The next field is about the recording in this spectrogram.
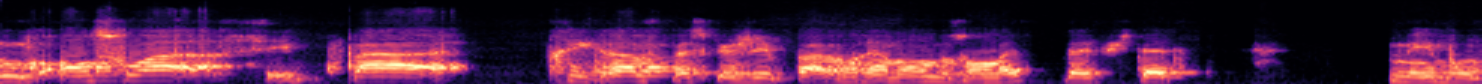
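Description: Long, frequent pauses break up a woman's speech, which goes at a very slow pace. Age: 20s. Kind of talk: interview. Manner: halting.

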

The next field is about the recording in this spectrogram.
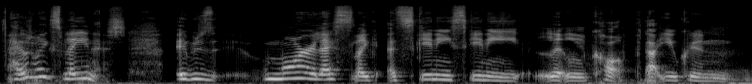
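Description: With a Waterford Irish accent, a woman speaks at a very slow pace, fairly high in pitch and swinging very widely in pitch. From Ireland, Waterford. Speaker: podcast co-host. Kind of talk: casual chat.

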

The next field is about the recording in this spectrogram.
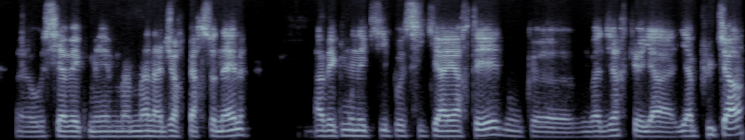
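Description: Medium-pitched male speech at a fairly slow pace. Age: 20s. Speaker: racing driver. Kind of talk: interview. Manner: halting.

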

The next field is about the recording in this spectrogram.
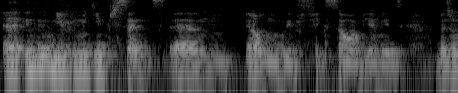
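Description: A man speaks at a moderate pace in a medium pitch. Audible room echo and noticeable background noise accompany him. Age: 20s. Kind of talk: casual chat.

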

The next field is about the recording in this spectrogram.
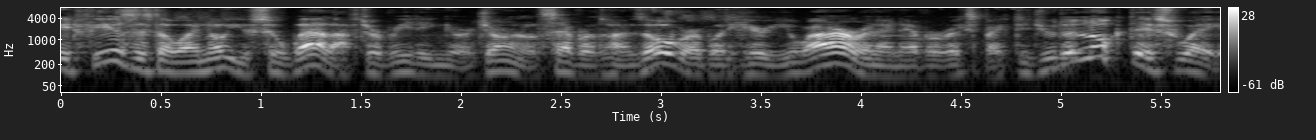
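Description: A man does a put-on character voice at a fast pace, with big pitch swings around a medium pitch. His tone is fairly bright, with a husky, rough edge.

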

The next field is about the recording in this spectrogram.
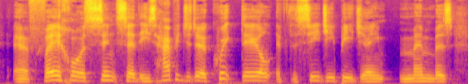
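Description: This is a man speaking with a British accent. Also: very clean recording, silent background. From Britain. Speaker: journalist and podcast host. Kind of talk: news discussion podcast. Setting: studio.

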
